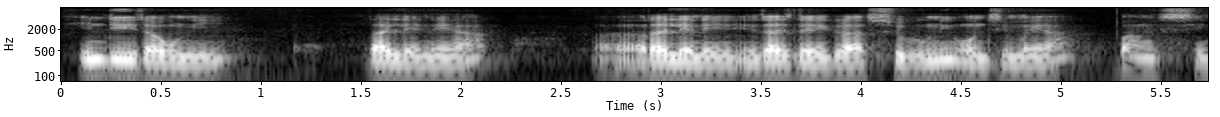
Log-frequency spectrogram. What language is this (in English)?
Bodo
